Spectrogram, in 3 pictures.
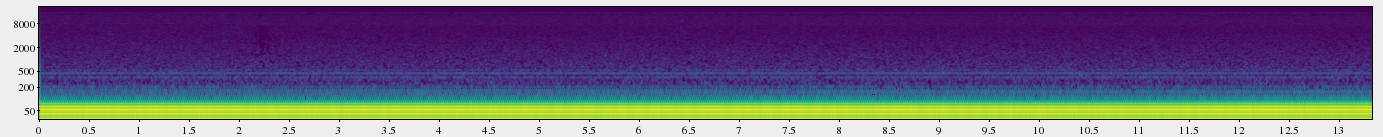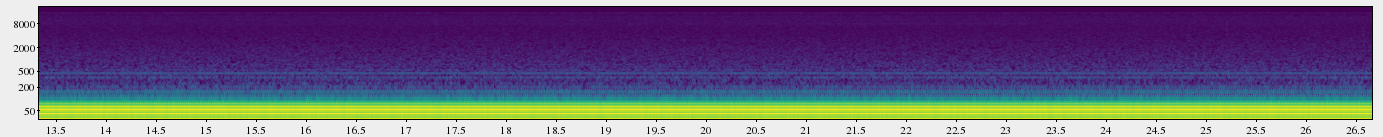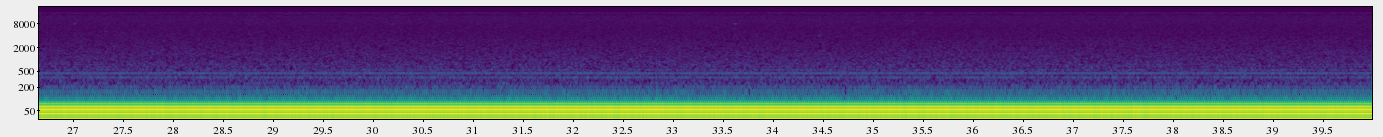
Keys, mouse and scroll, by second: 0.3 click, 1.1 click, 1.8 click, 3.2-6.0 drag, 6.4 click, 7.6 click, 9.4-11.9 drag, 12.6-13.8 drag, 14.1-17.5 drag, 18.3 click, 19.3-24.5 drag, 24.9 middle click, 25.6 ctrl+scroll up 2, 26.1 ctrl+middle click, 27.1 ctrl+middle click, 27.9-28.9 ctrl+drag, 30.2 click, 31.1-33.4 drag, 33.6-34.7 middle drag, 35.4 click, 36.8 ctrl+scroll down 2, 37.2-37.8 ctrl+scroll up 2.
